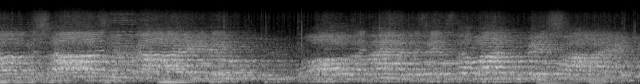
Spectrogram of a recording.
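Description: A 1950s pop ballad playing from a Decca 78 rpm shellac record on a turntable: a sung passage with choir-like voices over the accompaniment.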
